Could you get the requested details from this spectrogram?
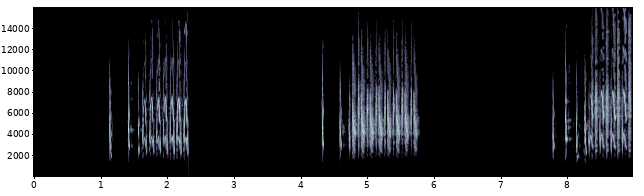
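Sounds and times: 
male marsh wren Cistothorus palustris singing clicks and mechanical rattle, Redmond, Washington: 1.1 - 2.4, 4.3 - 5.8, 7.7 - 8.9.

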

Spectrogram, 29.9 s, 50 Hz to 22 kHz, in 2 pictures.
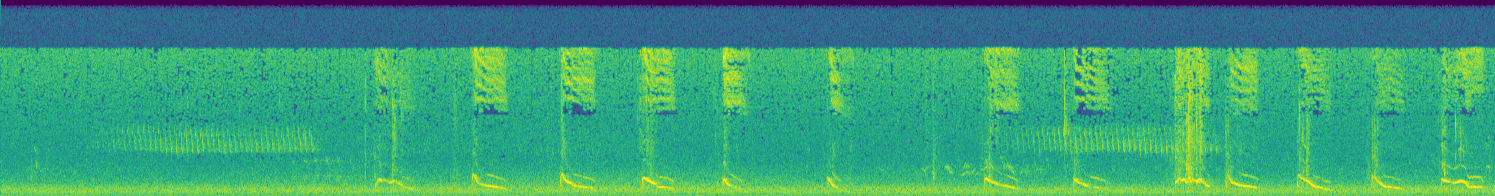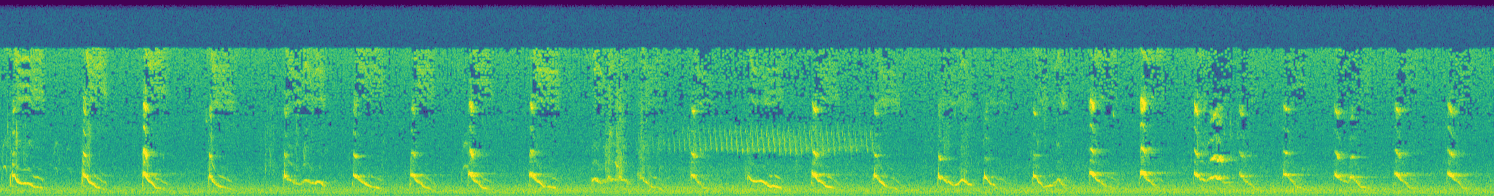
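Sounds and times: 
constant low rumble: 0.0 - 29.8
Douglas pine squirrel calling in falling chirps: 9.8 - 29.6.

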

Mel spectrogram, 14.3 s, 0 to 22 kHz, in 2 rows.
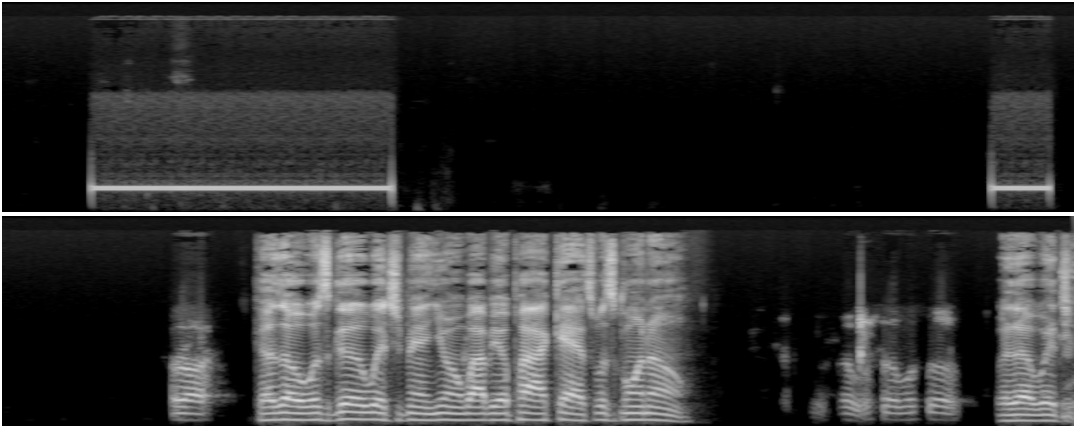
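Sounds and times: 
phone ringback tone as a call rings out: 0.6 - 2.6, 6.6 - 7.0
speech: 8.3 - 11.8, 13.4 - 14.2.

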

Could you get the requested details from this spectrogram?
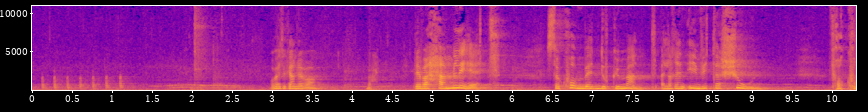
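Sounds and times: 
knocking on a door: 0.0 - 1.3
speech: 3.0 - 5.9, 6.5 - 9.3, 10.0 - 10.2.

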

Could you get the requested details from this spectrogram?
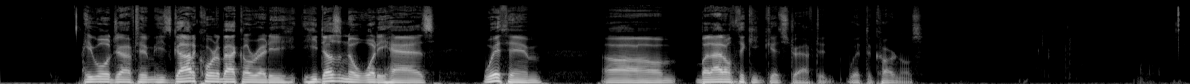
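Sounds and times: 
speech: 0.8 - 9.3
person sipping and swallowing beer: 10.1 - 11.8.

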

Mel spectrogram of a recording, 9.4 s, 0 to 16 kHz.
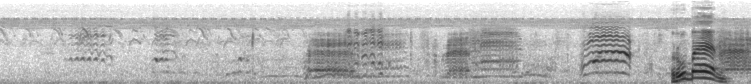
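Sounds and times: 
flock of sheep bleating: 0.9 - 2.3, 3.8 - 8.0, 8.8 - 9.3
speech: 8.4 - 9.2.

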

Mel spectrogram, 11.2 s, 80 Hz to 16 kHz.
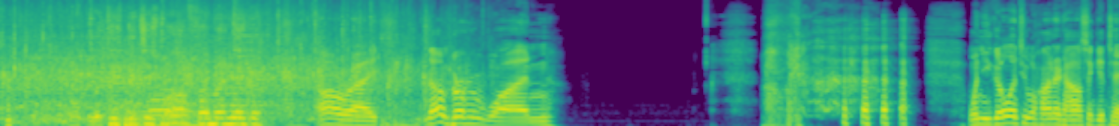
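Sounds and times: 
group applause: 0.0 - 5.5
speech: 0.9 - 5.6, 8.4 - 9.0, 9.7 - 11.1
hearty laughter: 7.8 - 9.2.

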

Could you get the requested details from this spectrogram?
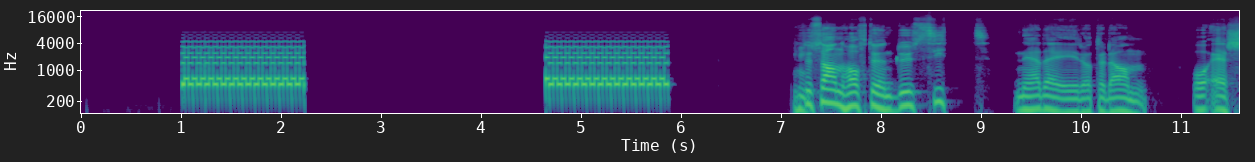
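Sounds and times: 
telephone ringing while a call is being placed: 1.0 - 2.3, 4.6 - 5.9
speech: 7.2 - 11.5.

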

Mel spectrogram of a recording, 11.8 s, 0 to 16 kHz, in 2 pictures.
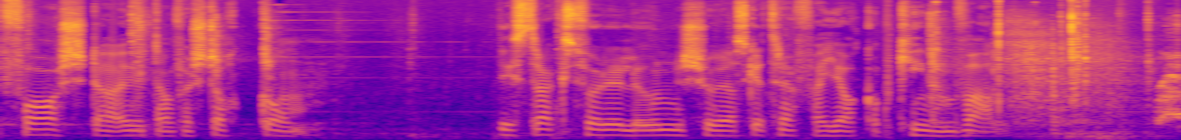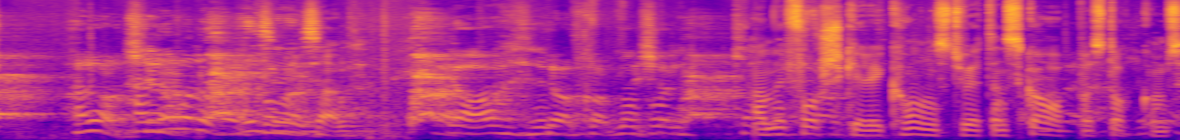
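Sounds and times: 
speech: 0.1 - 1.7, 2.5 - 11.7
dog whining: 5.8 - 8.3
dog barking: 5.8 - 8.5, 9.2 - 10.2, 11.0 - 11.4.

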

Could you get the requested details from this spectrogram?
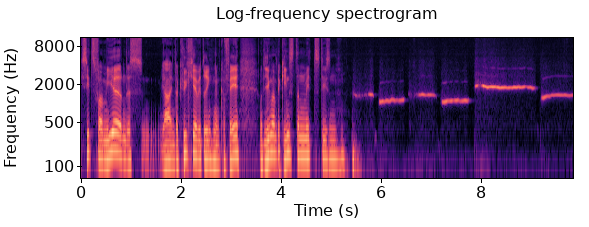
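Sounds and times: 
speech: 0.0 - 5.6
person whistling a film soundtrack melody: 5.4 - 9.8.

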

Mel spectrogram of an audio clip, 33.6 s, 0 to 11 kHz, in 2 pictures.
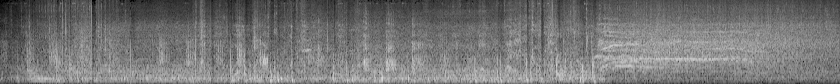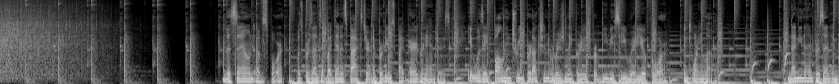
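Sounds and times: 
horse hooves clip-clopping at an equestrian jumping event: 0.0 - 12.2
dense loud crowd roar at an equestrian jumping event: 11.8 - 18.4
speech: 21.4 - 31.3, 32.6 - 33.5.

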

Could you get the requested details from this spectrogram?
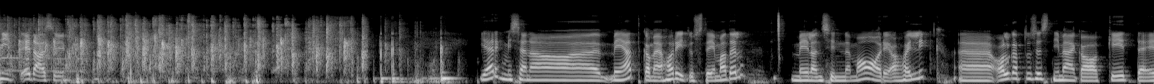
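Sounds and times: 
audience applause: 0.0 - 4.5
speech: 0.1 - 1.1, 4.8 - 11.5.

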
